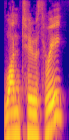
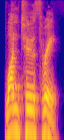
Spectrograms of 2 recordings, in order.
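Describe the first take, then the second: First: It rises at the end like a question. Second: It falls at the end like a statement.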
